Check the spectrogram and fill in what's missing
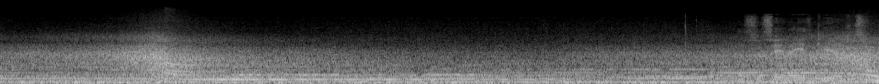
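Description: Toyota Supra in a VR racing game, its engine droning steadily throughout with a pitch sweep near the start as it shifts up through gears, under a continuous road roar.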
